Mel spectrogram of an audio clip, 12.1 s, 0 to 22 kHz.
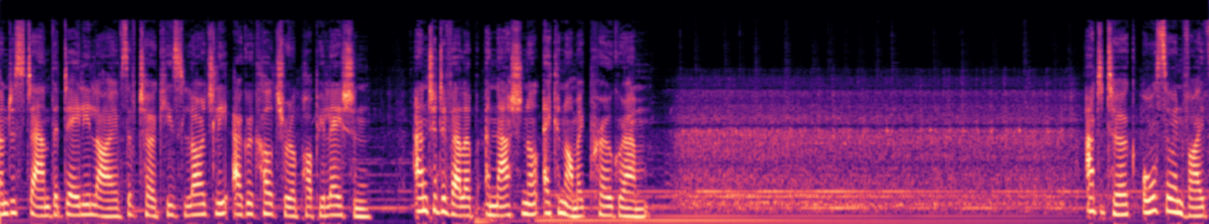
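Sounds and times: machine humming: 6.6s - 11.2s.

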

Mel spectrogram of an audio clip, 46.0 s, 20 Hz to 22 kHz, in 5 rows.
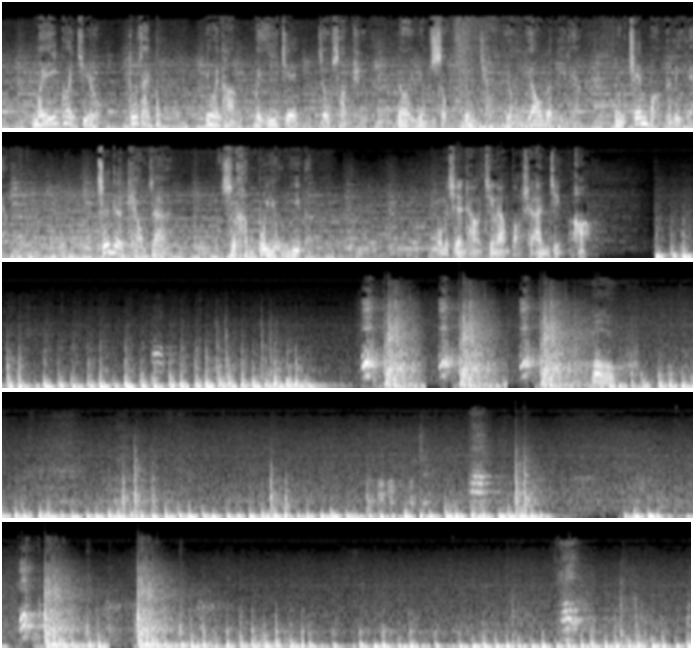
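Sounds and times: low throbbing suspense sound: 17.9s - 22.7s, 26.3s - 35.1s, 35.8s - 37.1s, 38.9s - 46.0s
background music with low beat: 17.9s - 23.0s, 23.6s - 35.0s, 35.9s - 46.0s
sudden thuds: 17.9s - 35.0s, 36.0s - 46.0s
forceful breathy exhalations: 27.9s - 29.4s.

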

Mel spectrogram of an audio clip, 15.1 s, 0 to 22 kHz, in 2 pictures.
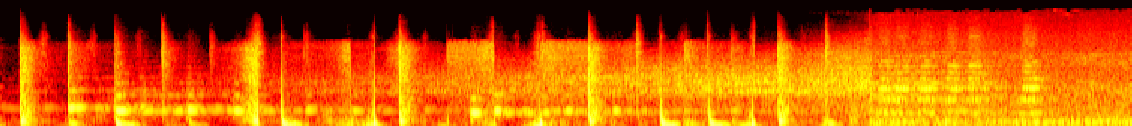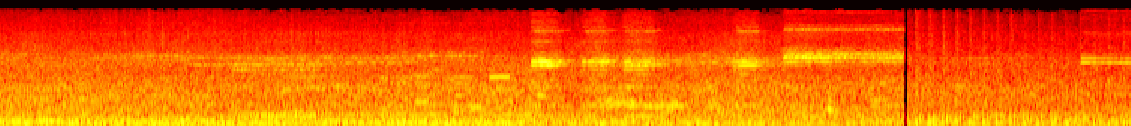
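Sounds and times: music beat: 0.0s - 6.1s
car horns honking: 5.8s - 7.5s, 8.3s - 15.0s
traffic engines running: 5.8s - 15.0s.

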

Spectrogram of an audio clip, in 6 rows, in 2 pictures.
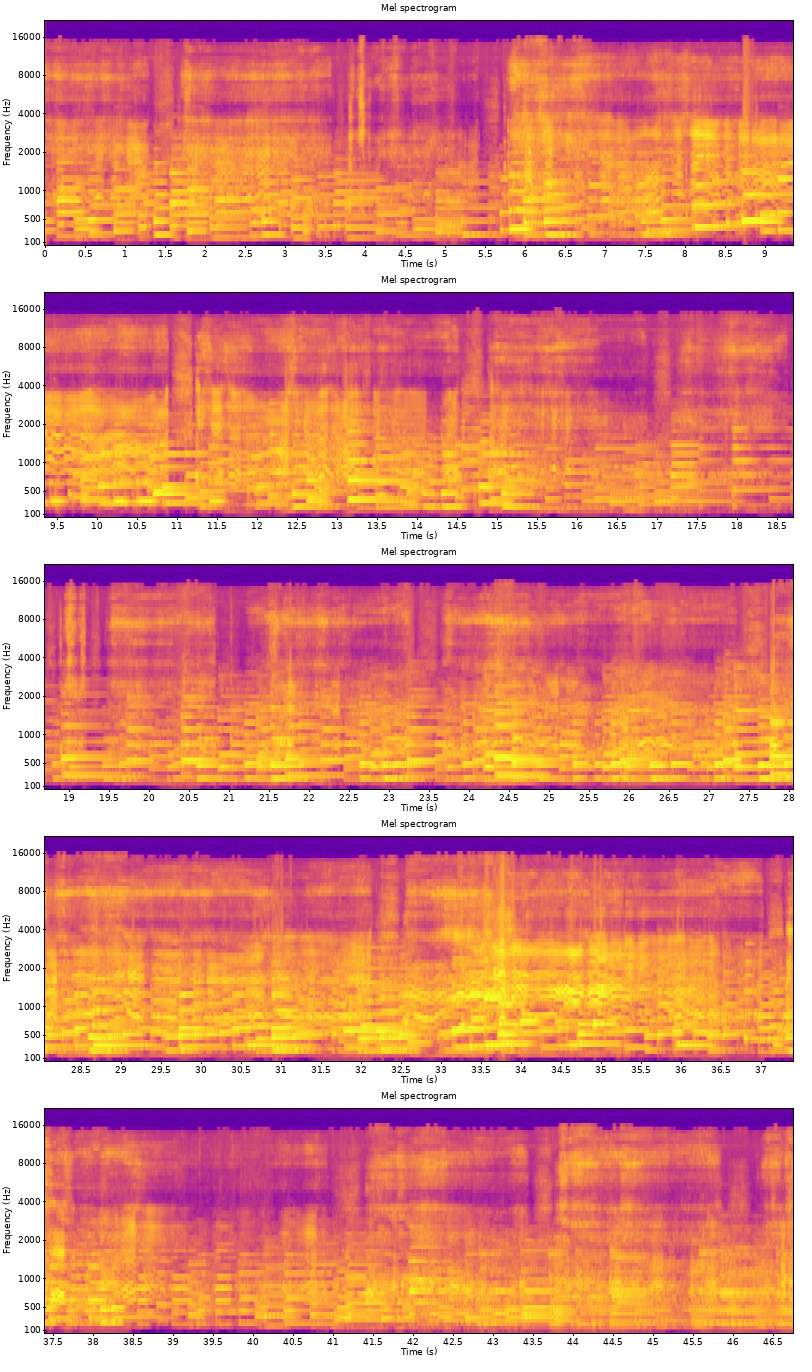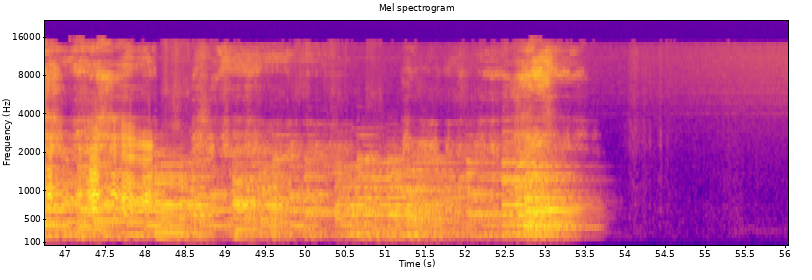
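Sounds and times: solo jazz piano: 0.0s - 53.8s.

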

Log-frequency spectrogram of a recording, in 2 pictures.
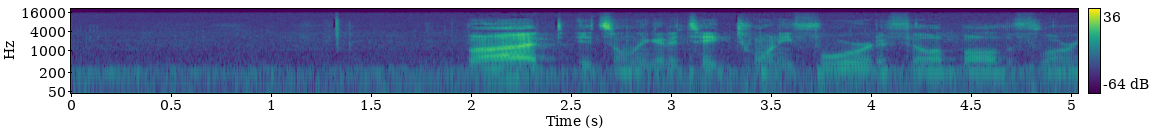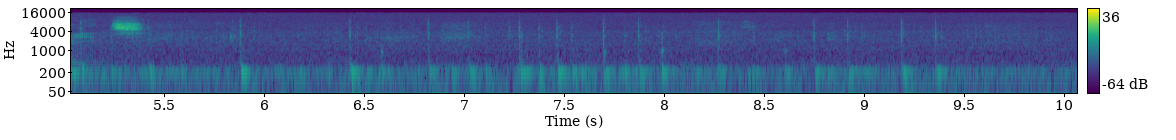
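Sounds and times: steady low hum: 0.0s - 10.0s
stylus tapping tablet screen: 4.7s - 9.5s.

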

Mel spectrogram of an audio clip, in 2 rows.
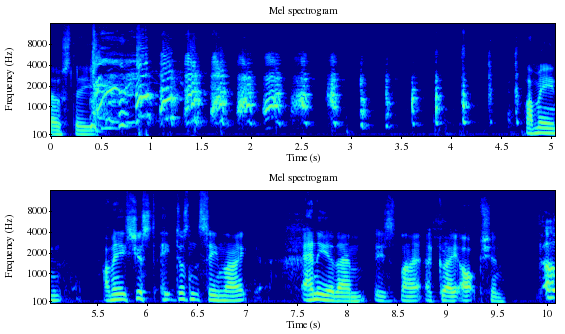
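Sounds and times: man laughing in high bursts: 0.4s - 4.6s.

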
